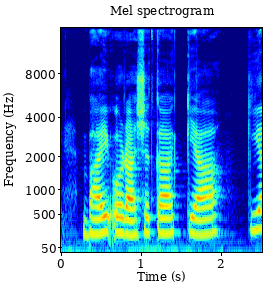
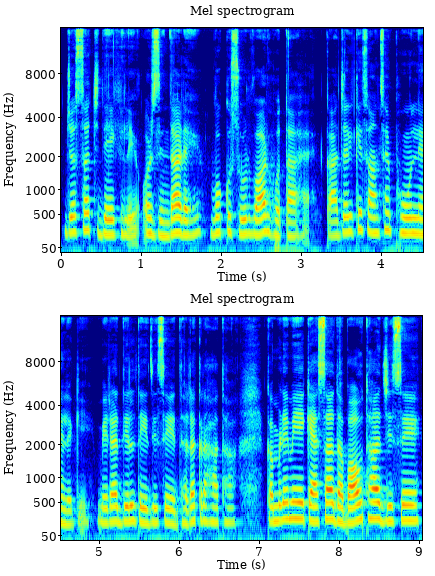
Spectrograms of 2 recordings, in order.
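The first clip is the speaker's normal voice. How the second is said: ordinary delivery, nothing marked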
